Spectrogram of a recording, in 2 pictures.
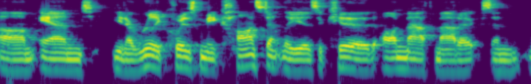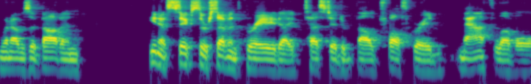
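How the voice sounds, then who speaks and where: With an American accent, a plain, everyday voice talks at a moderate pace with fairly even intonation against a quiet background. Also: man, fairly low pitch for a man. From Texas, Austin. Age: 40s. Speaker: tech entrepreneur. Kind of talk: interview.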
